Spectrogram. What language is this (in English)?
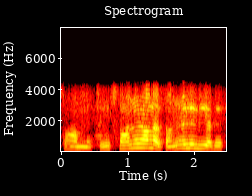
Urdu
